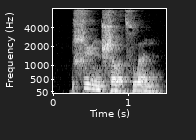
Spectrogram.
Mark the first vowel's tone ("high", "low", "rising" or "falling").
falling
